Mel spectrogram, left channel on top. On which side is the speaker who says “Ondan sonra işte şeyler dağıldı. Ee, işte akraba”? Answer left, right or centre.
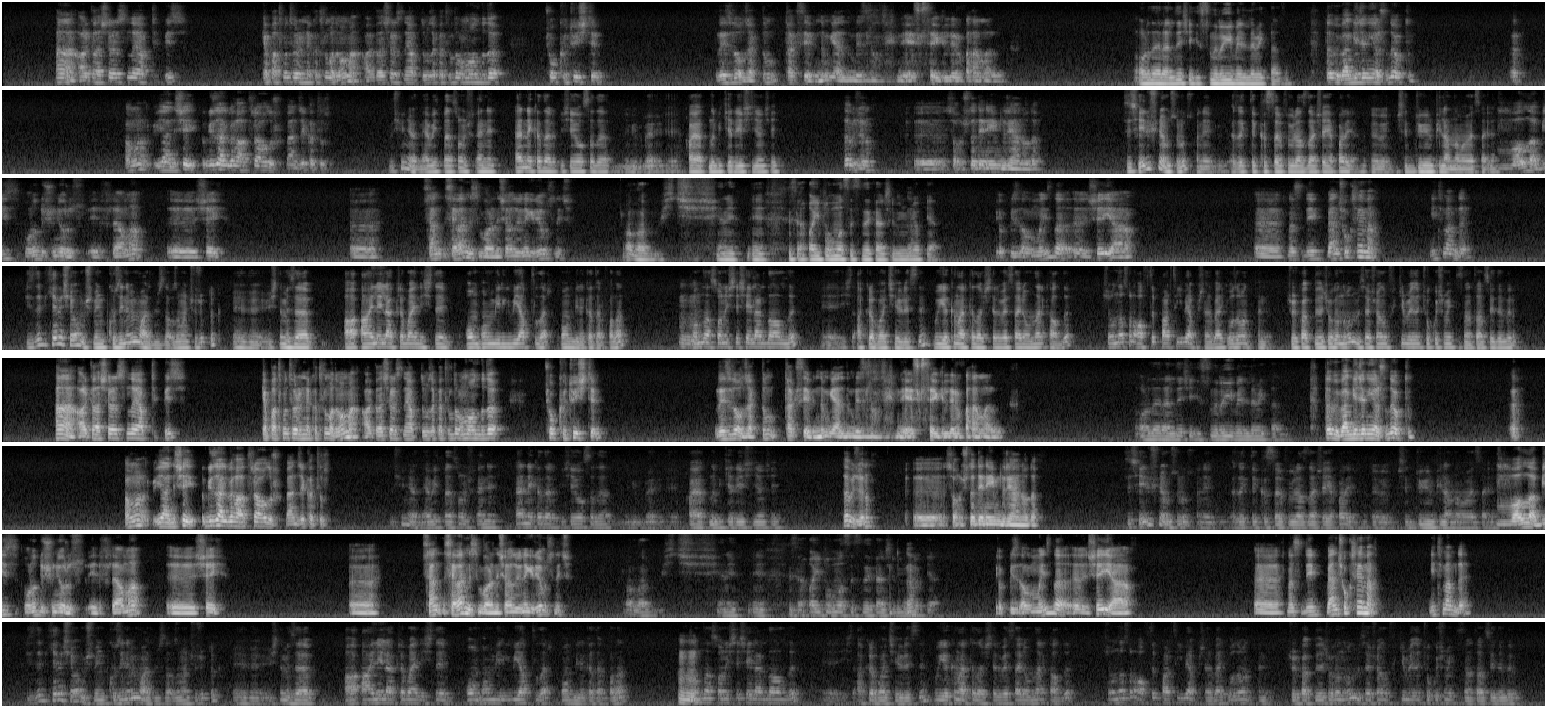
Left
